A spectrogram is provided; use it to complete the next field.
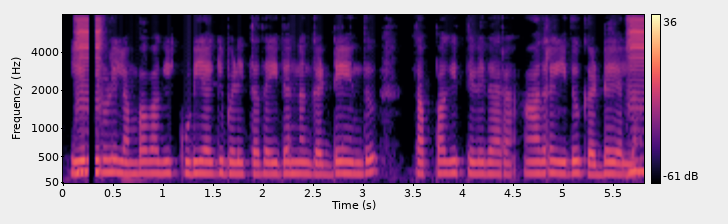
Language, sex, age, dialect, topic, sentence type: Kannada, female, 25-30, Central, agriculture, statement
